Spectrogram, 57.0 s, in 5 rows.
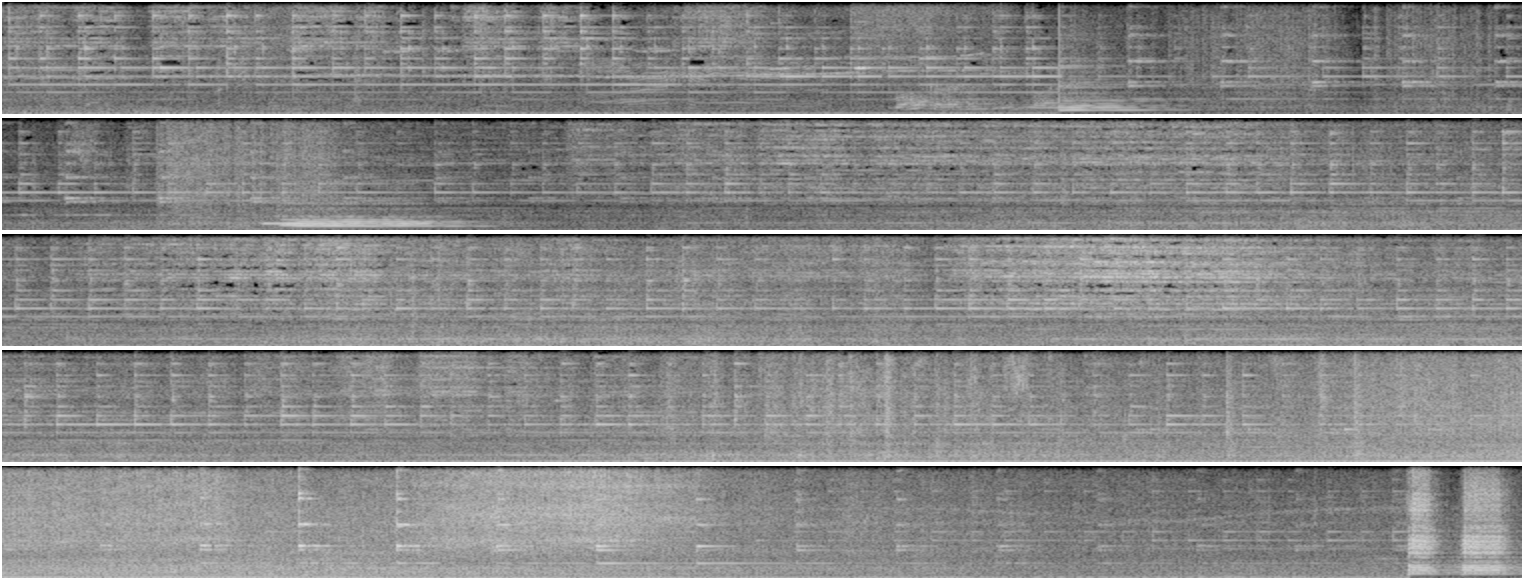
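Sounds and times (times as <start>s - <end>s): passing train rumble: 0.0s - 57.0s
train horn blast: 7.9s - 9.0s, 13.4s - 15.3s, 56.1s - 57.0s.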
